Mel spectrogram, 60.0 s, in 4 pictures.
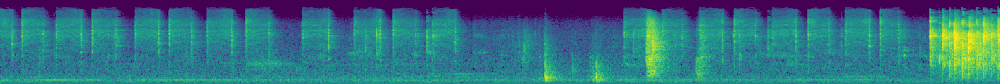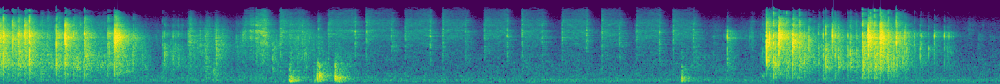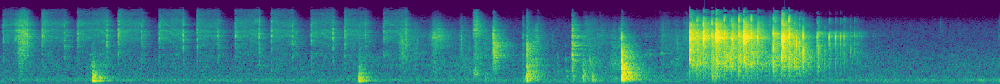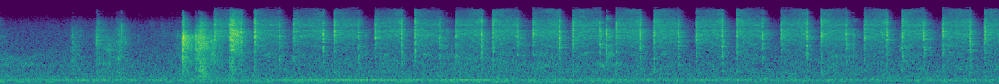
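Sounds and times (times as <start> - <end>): spray paint can hissing: 0.0 - 7.0, 9.3 - 17.7, 18.6 - 25.6, 26.5 - 29.1, 30.0 - 36.2, 40.4 - 42.7, 48.0 - 59.9.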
